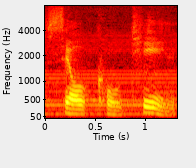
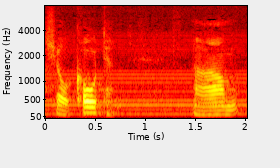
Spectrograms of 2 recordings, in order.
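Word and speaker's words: Tsilhqot'in: for me phonetically that the correct pronunciation is actually Sil cotin not chil Cen um and just on this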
